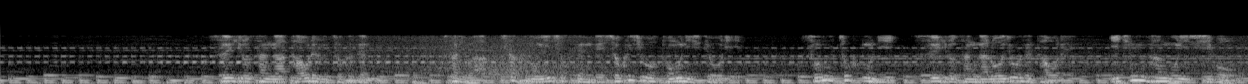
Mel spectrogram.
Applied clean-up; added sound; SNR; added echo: none; Fixed-wing aircraft, airplane; 19 dB; reverberation time 0.2 s.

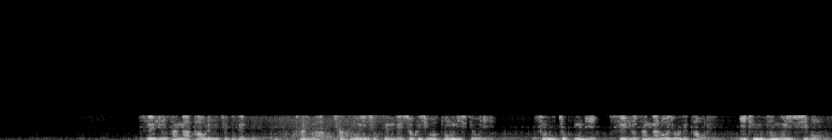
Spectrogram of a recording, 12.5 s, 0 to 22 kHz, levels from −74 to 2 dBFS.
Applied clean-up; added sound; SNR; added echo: neural separator model SepFormer DNS4.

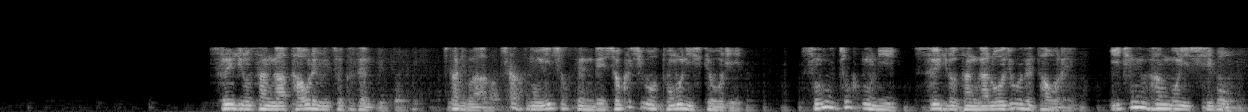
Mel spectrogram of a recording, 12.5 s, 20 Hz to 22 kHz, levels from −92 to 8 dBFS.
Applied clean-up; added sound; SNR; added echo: neural mask model DeepFilterNet 3.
